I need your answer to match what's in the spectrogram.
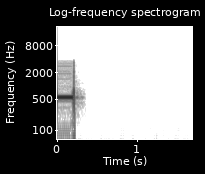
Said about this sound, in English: Please record your message. Record after the tone. Hit any key when you're done.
